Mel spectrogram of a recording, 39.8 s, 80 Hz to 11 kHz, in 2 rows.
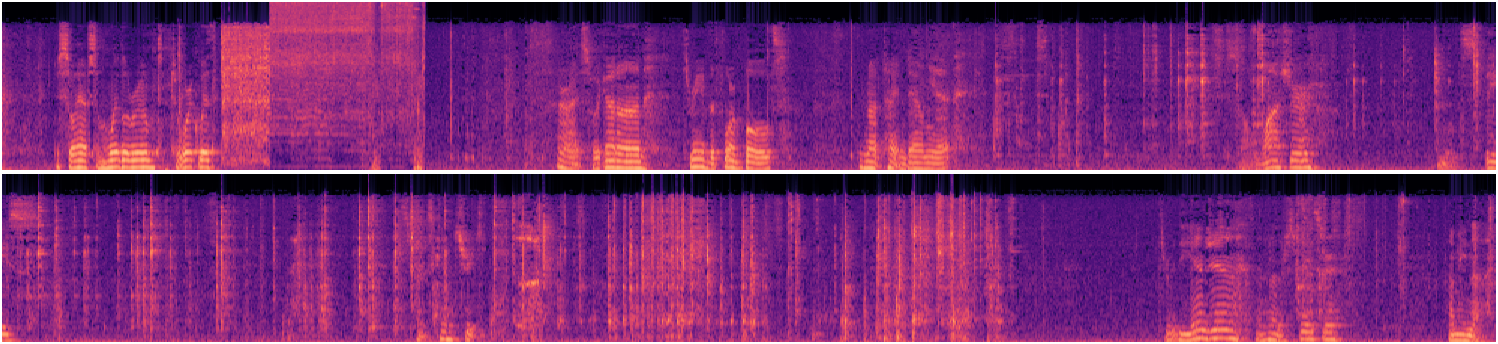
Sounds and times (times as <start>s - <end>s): Speech: 0.7s - 2.9s, 7.4s - 10.6s, 11.4s - 12.9s, 16.4s - 17.6s, 19.1s - 20.4s, 25.4s - 27.2s, 35.4s - 38.0s, 39.2s - 39.8s.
